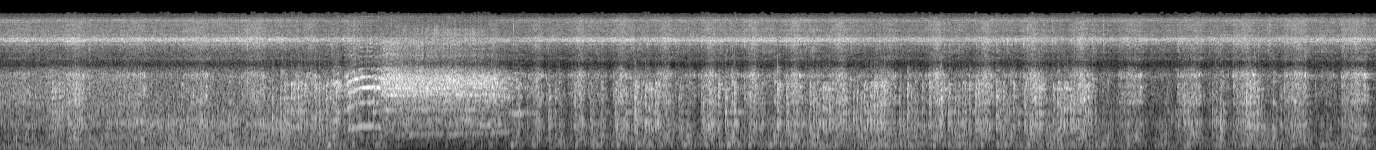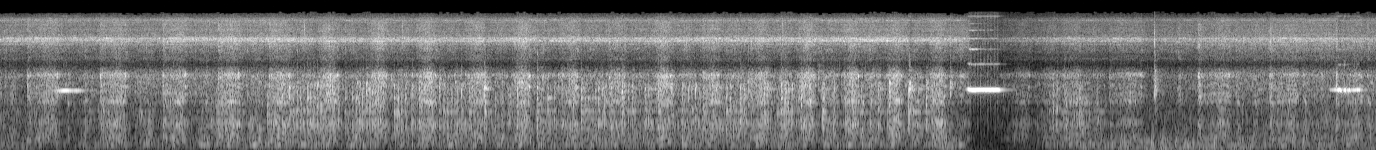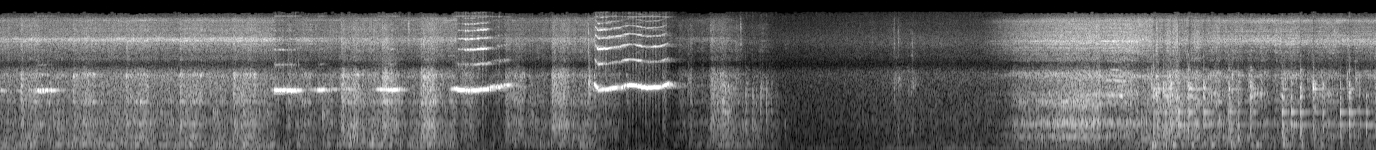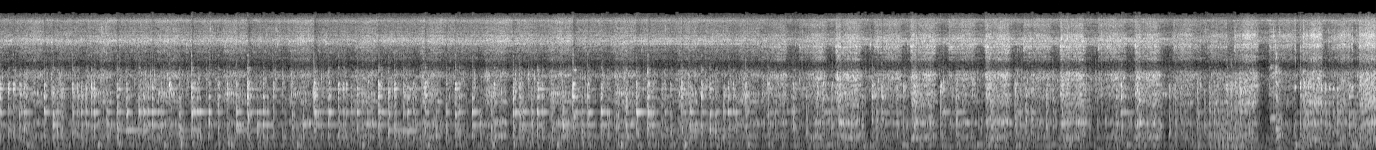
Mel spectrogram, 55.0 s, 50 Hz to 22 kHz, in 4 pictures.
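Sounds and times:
escaping steam: 0.0s - 35.2s, 37.4s - 55.0s
steam hoist exhaust beats: 0.0s - 35.5s, 37.4s - 55.0s.

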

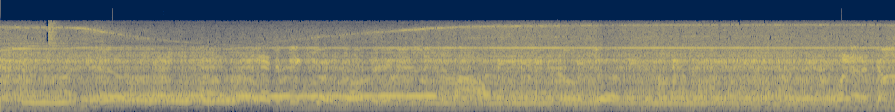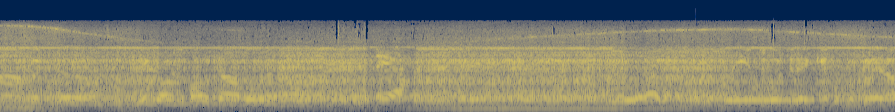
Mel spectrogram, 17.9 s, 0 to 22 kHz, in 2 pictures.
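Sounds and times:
diesel truck engine: 0.0s - 17.9s
road noise: 0.0s - 17.9s.

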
